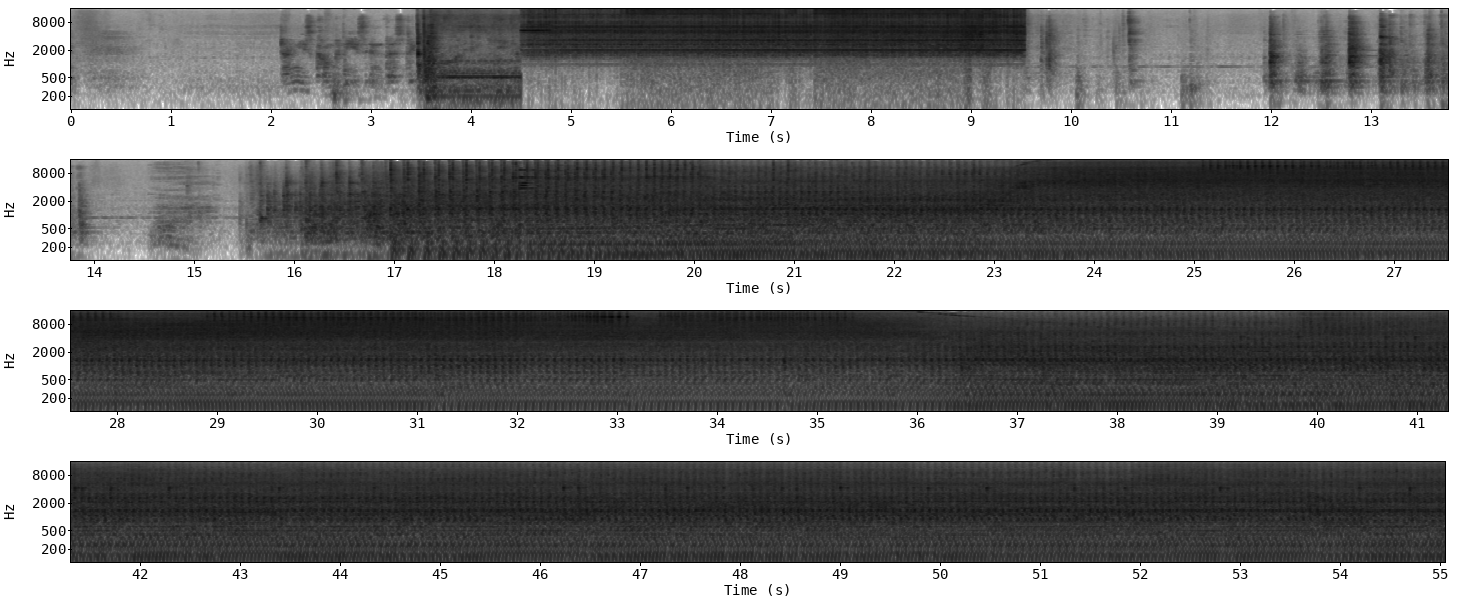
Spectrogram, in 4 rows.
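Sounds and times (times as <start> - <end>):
angle grinder grinding: 3.8 - 9.6, 17.8 - 55.0
small engine running: 3.9 - 9.6, 16.7 - 55.0.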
